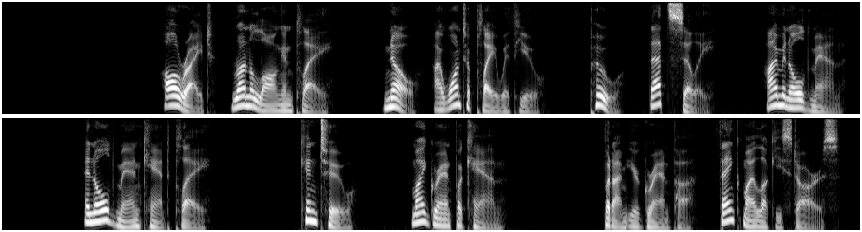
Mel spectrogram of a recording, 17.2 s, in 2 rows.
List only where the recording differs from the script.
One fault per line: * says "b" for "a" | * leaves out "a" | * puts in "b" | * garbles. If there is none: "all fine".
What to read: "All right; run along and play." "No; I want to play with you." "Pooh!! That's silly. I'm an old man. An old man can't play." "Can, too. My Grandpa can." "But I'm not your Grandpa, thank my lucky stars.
* leaves out "not"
